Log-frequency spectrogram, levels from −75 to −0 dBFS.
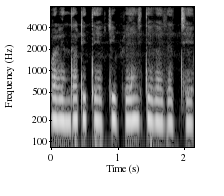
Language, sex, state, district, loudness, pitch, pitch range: Bengali, female, Assam, Hailakandi, -18 LUFS, 195 Hz, 190-205 Hz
